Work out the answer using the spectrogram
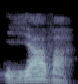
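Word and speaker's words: Yahweh: Pronunciation is equal V. It is V. Y H V H. So it is YAHVAH.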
